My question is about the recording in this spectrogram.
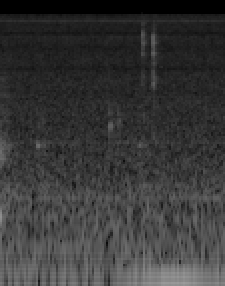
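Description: Two faint computer mouse clicks a little after a second in, over quiet room tone.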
